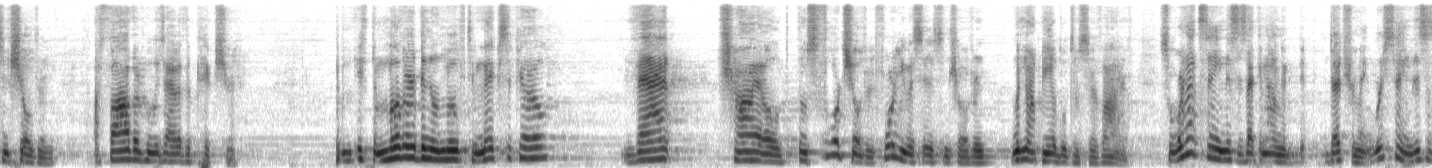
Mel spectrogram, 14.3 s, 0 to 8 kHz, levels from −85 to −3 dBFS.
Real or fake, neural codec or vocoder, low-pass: fake; codec, 32 kHz, 1.9 kbps, SNAC; 7.2 kHz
